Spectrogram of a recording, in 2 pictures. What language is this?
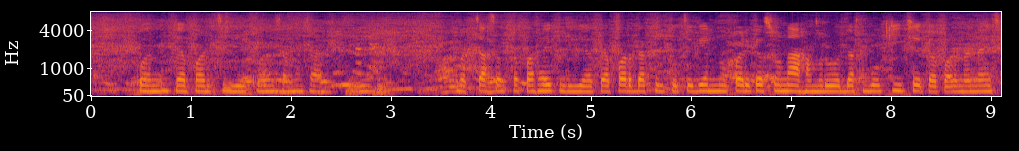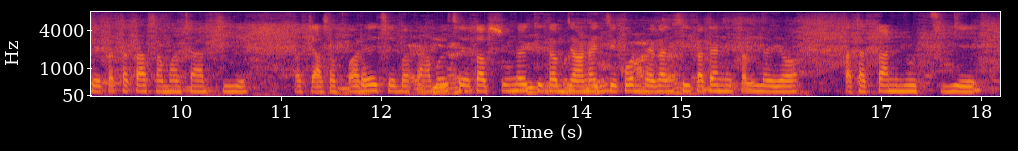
Maithili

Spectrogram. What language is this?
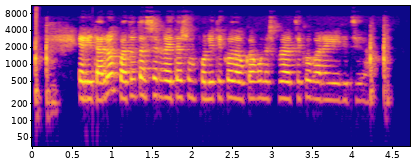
Basque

